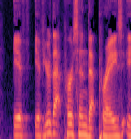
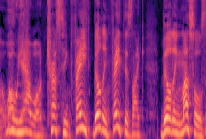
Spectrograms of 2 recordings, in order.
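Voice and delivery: raised-pitch parody of a know-it-all preacher; mock preacher; 5 semitones higher than usual. Mocking pastors who Googled working out, high mock preaching. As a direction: send up a pastor faking gym expertise. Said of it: "they do it in such a way".

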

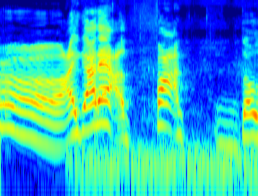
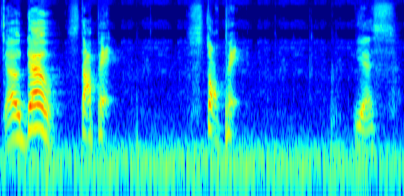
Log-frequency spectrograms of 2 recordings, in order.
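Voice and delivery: ordinary talk, nothing marked

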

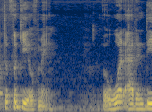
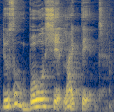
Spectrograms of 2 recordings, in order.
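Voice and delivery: higher, louder burst of real indignation; emotional angry outburst; 4 semitones higher, 6 dB louder than usual. Real, not acted. Vlogger finishing her rant about a neglectful mother, emotional and angry. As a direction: hit it hard, worked up and disgusted. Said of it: "I'm getting emotional".

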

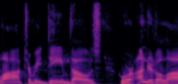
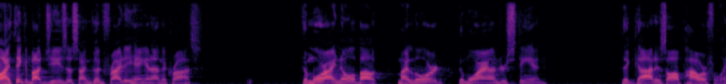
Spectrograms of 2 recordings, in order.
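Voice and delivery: ordinary talk, nothing marked

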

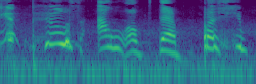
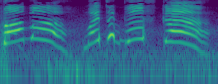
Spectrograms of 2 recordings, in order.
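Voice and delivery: calling out; 6 semitones higher, 6 dB louder than usual. Real, not acted. Calling grandma from outside.

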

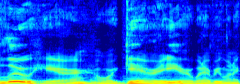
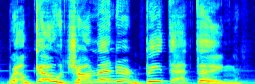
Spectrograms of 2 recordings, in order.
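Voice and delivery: high, urgent battle command; improvised rival voice; 4 dB louder, much slower than usual. Acted. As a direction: call the order out in a high voice. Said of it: "I forgot the voice for him already".

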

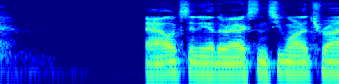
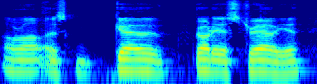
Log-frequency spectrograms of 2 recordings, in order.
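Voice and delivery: put-on joking British convict accent; mock British accent; 2 semitones higher than usual. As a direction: play a Brit setting off by boat in a British accent. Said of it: "They sent the British people on this boat".

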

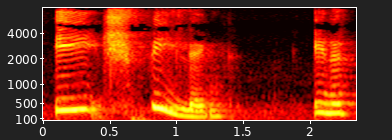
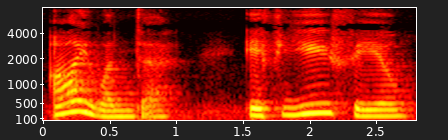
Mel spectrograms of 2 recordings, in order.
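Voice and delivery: softer, lower hushed question; soft bedtime ending; tender wondering; 7 semitones lower, 5 dB quieter than usual. Acted. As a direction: lean in and wonder gently aloud. Tender question closing the story.

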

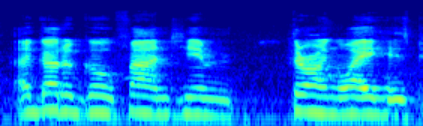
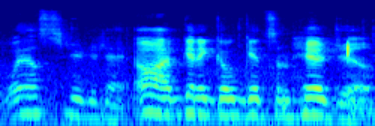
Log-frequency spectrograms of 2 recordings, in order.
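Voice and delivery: normal talking voice

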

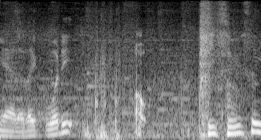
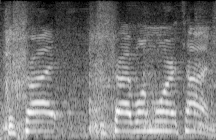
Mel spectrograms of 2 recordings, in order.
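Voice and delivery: high feigned helpfulness; fake innocent; 9 semitones higher than usual. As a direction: play dumb, high and eager.

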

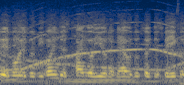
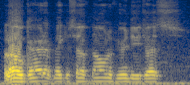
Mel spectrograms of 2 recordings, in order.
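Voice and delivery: calling out; 3 semitones higher, 8 dB louder than usual. Real, not acted. Garda calling into the house.

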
